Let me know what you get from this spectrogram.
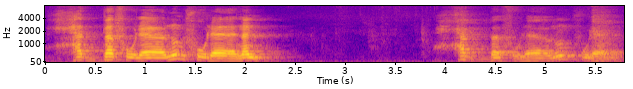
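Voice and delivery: slow, word by word example sentence; slow dictation. Shown as a demonstration. Teacher dictating the example sentence to students, slow and deliberate. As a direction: spell it out for the class to copy.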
